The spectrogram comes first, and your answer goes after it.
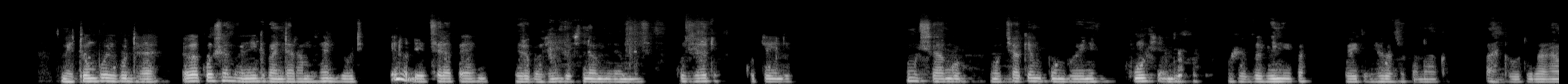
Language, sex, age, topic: Ndau, male, 50+, health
